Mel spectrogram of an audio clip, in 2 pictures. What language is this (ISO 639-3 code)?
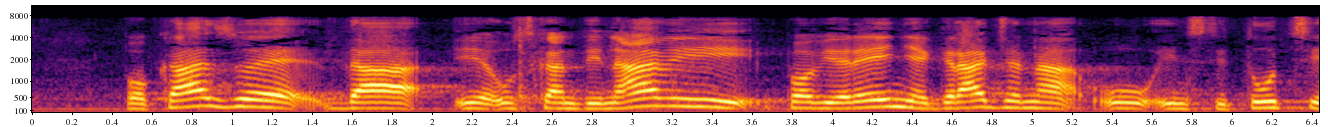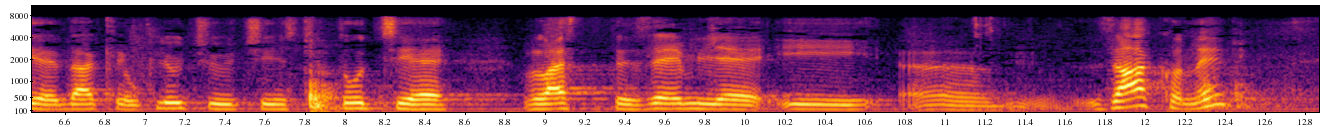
hrv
